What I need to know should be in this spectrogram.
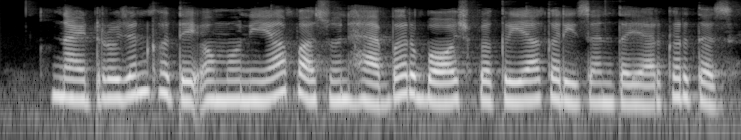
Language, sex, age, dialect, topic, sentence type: Marathi, female, 25-30, Northern Konkan, agriculture, statement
